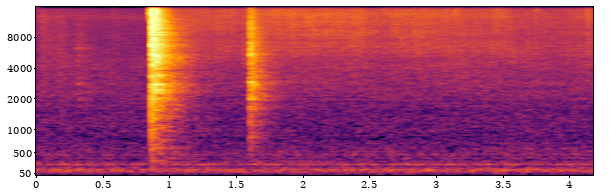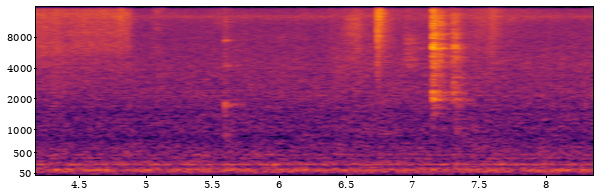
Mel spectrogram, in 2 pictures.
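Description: A metal teppanyaki spatula strikes with a sharp, ringing clang about a second in, then a lighter clink just after, over a steady low hum.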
